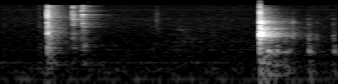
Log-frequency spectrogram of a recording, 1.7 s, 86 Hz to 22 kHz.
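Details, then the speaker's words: 2004 Ford F150 cruise control/shift actuator solenoid bench-tested on a 12 V power supply: two crisp clicks about a second apart as it pulls in and releases. The solenoid works normally; the owner suspects a burned-out transistor caused the fault. "so let's see now I'm gonna turn it on when I touch this this lead it should pull it back and it did so"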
